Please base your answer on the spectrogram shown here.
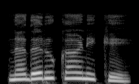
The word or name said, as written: ನದರುಗಾಣಿಕೆ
